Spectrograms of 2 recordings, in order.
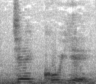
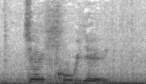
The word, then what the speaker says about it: děkuji: Thank you in Czech is děkuji, D-E-K-U-J-I, děkuji.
